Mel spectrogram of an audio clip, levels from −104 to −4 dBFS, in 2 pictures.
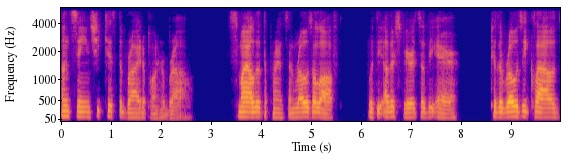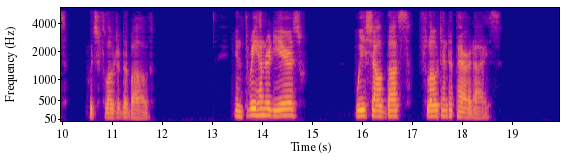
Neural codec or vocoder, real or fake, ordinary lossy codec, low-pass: none; real; AAC, 48 kbps; 5.4 kHz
